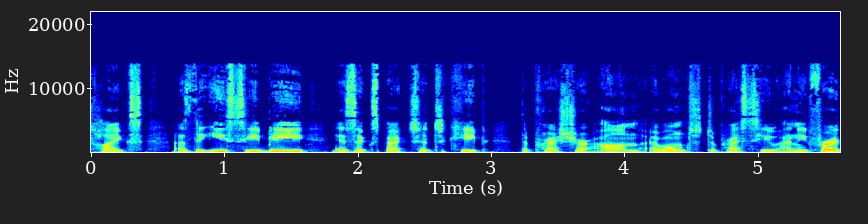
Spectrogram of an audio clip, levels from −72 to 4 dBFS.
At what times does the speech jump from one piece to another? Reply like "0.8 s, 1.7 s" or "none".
none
